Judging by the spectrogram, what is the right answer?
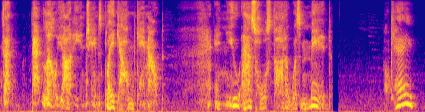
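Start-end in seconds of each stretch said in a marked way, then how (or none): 0.1-6.6 hushed, breathy, confiding whisper. Reviewing an album, doing a Joe Biden whisper. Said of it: "I'm gonna whisper like Joe Biden".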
